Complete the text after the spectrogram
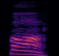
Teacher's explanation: जुबान का पिछला हिस्सा को ऊपर उठाए और जो आपका गले का एयरवेज है उसको ब्लॉक कर ले पहले, तो फिर ये कॉफ थिक वाला अदा होगा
